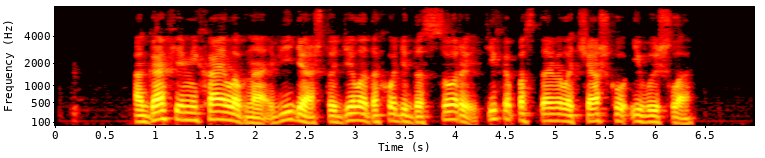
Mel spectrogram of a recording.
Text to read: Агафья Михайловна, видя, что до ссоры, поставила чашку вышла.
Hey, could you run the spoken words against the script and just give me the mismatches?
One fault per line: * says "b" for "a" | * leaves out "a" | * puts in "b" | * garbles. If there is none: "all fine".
* puts in "дело доходит"
* puts in "тихо"
* puts in "и"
